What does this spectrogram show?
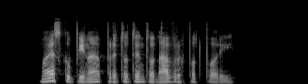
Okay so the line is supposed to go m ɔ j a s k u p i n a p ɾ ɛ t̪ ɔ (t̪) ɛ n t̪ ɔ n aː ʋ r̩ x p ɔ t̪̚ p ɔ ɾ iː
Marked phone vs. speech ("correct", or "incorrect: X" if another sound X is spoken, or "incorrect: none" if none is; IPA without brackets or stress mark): correct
